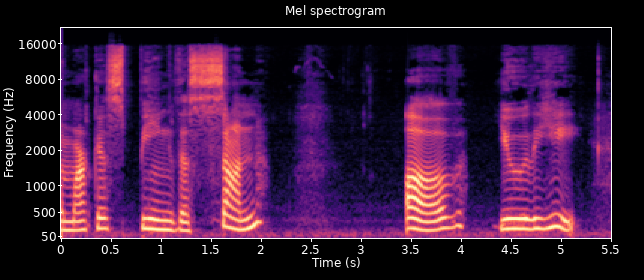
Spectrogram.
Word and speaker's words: Julii: Filius est, this is referring to Marcus being the son of Julii. Now, Julii has a long I because Julii is now in the genitive.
